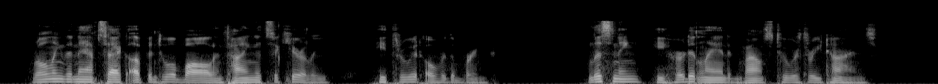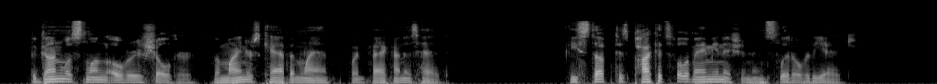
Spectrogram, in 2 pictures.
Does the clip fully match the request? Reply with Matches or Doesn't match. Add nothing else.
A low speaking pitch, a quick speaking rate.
Doesn't match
